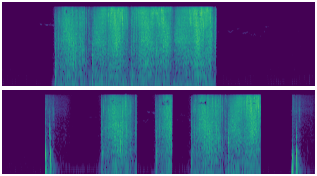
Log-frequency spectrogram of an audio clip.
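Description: A paint roller rolls wetly across a wall in bursts.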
